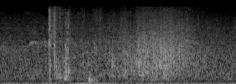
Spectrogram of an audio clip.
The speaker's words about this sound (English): First, let's paddle on the right side. Dip the oar into the water and then quickly swing it backwards to move the canoe forward.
